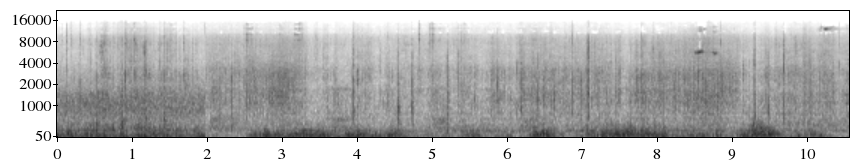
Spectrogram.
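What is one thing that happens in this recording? A bicycle's chain and frame rattle over bumps.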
